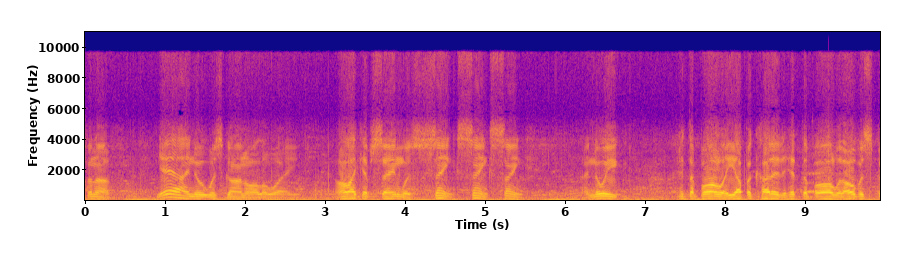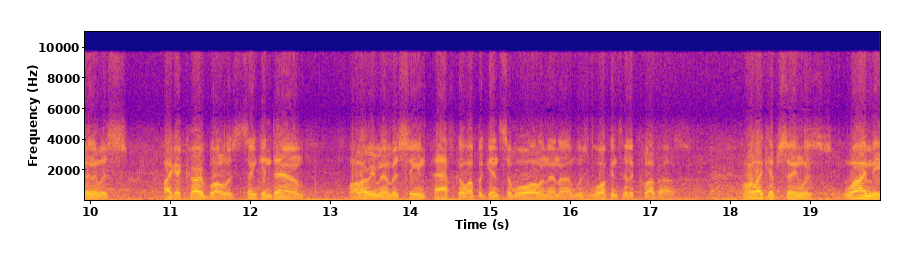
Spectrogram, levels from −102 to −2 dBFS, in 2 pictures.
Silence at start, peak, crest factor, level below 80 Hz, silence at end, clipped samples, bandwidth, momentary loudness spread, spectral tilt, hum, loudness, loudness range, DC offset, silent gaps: 0 s; 0 dBFS; 16 dB; -30 dBFS; 0 s; under 0.1%; 10 kHz; 14 LU; -6 dB/octave; none; -16 LUFS; 4 LU; under 0.1%; none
